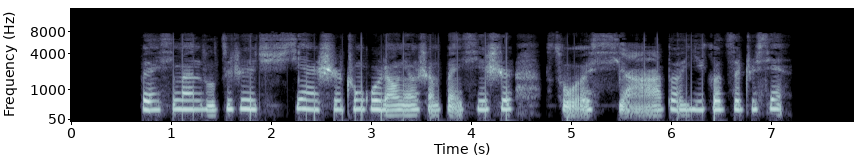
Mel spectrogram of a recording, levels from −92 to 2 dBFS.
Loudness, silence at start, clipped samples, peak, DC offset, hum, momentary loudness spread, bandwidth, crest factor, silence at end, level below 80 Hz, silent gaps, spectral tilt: -22 LUFS; 0.7 s; under 0.1%; -4 dBFS; under 0.1%; none; 7 LU; 7.8 kHz; 18 dB; 0.7 s; -56 dBFS; 4.71-4.76 s; -5.5 dB/octave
